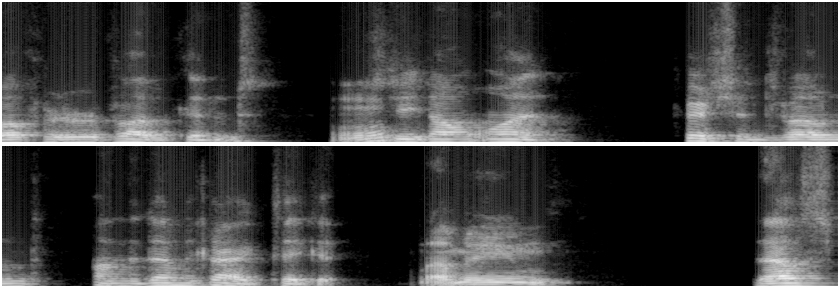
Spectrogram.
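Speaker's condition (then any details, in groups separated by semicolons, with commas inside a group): ALS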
